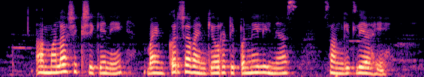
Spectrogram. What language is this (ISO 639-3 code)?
mar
